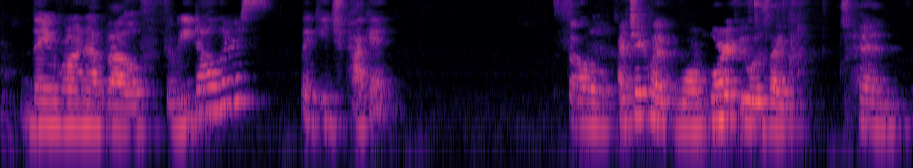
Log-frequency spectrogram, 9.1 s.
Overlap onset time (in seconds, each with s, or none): none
